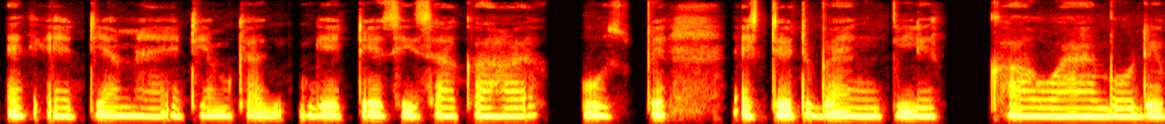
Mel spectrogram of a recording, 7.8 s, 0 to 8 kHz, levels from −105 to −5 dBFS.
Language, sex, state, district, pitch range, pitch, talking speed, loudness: Hindi, female, Bihar, Araria, 190-210 Hz, 205 Hz, 130 wpm, -18 LUFS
